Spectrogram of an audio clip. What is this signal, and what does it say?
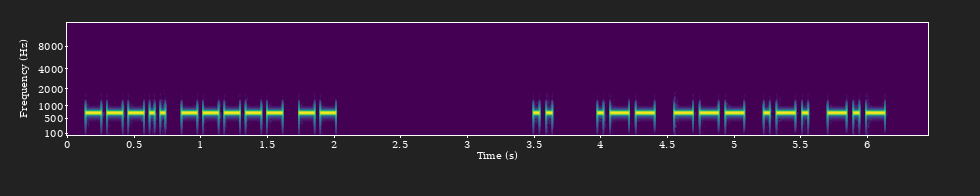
Morse code, heard as a keyed tone, about 32 wpm, 700 Hz. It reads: 80M I WORK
